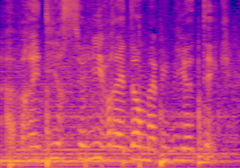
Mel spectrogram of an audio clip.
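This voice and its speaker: A woman's voice: a little high, little pitch movement, normal speed, close to an everyday voice. An actress voicing an earnest, bookish young female unicorn in a French cartoon dub, speaking articulately and expressively. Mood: apologetic. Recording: loud music behind the voice.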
